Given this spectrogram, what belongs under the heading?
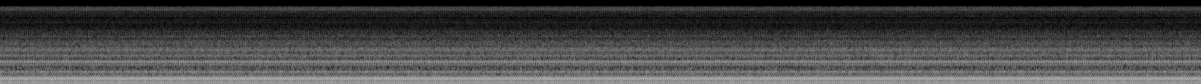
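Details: Nebulizer compressor running continuously for 20 minutes as sleep white noise: steady motor hum with a low buzzing drone.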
